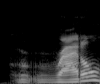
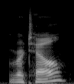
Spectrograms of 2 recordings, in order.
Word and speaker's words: ratel: The honey badger is known as the rattle, the ratel. Yeah. I literally saw it pronounced both ways in the International Phonetic Alphabet.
